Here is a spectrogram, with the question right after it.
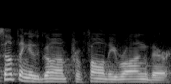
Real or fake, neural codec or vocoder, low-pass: real; none; 5.4 kHz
